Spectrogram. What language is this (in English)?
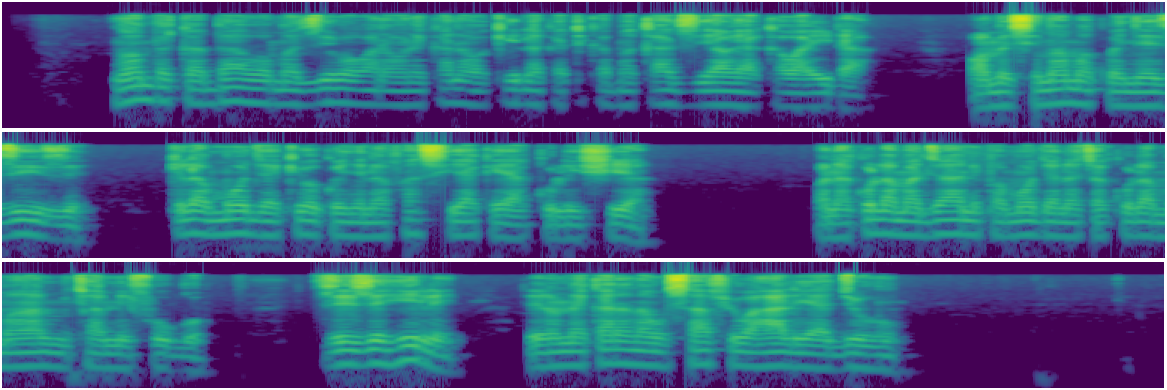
Swahili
